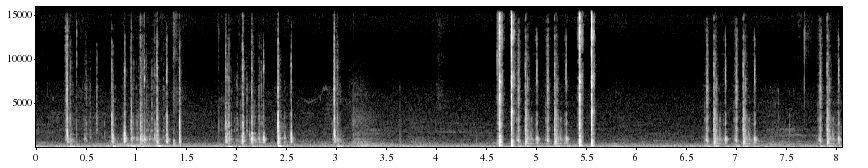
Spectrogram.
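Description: Close, fairly quiet typing on a computer keyboard comes in quick bursts of keystrokes separated by short pauses.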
